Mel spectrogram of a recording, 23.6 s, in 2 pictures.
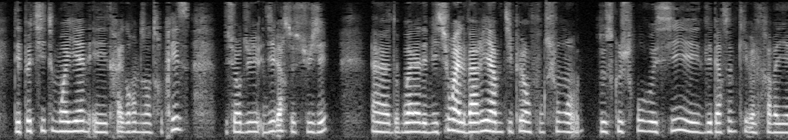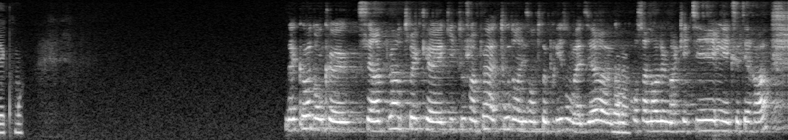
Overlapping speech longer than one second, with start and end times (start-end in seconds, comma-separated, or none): none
